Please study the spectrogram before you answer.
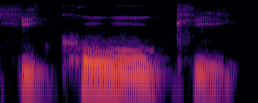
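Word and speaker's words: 飛行機: it's kuko yeah and the same thing with the airplane this is hikoki with that um k-o-u are you making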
